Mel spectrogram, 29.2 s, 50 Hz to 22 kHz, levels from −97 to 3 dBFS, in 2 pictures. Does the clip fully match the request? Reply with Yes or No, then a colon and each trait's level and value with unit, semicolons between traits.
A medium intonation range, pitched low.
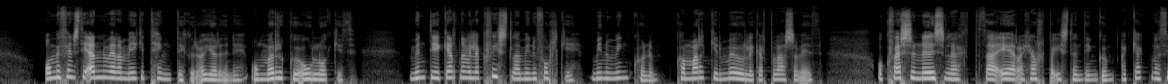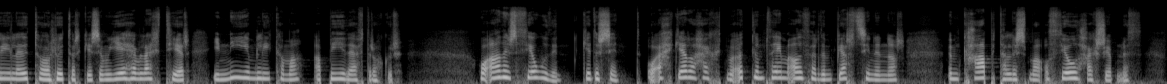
No: average, 3.8 semitones; high, 240 Hz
